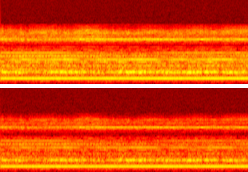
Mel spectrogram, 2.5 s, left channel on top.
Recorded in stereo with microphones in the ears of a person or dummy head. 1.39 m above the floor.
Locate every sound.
0.0 s a machine running: 35° left (ahead or behind)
